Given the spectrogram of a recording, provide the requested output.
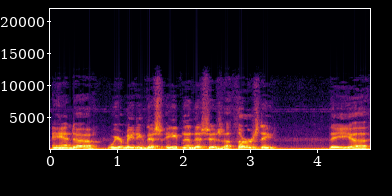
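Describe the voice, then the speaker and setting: Noticeable background noise under a man's voice, its pitch varying in an ordinary way. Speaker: veterans hall secretary treasurer. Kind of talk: interviewer questions.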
